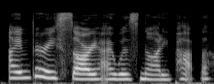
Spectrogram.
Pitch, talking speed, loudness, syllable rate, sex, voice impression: 260 Hz, 225 wpm, -16 LUFS, 6.1 syllables/s, female, very feminine, slightly young, slightly adult-like, thin, tensed, powerful, bright, very hard, very clear, very fluent, slightly raspy, very cool, intellectual, very refreshing, sincere, slightly calm, slightly friendly, very reassuring, unique, slightly elegant, very wild, slightly sweet, lively, strict, intense, sharp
